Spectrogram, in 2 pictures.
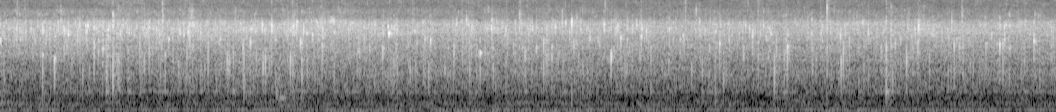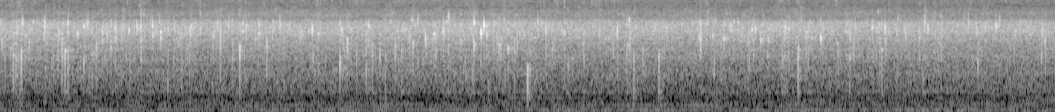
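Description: Onions are stirred as they fry in oil in a curry pan for a fenugreek leaf and broad bean tomato curry, giving a continuous close sizzle dotted with light crackles and spoon scrapes.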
